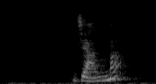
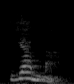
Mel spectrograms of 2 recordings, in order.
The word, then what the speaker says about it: llama: este otro animal, que en español puedes pronunciar llama, como cuando en inglés dices jeans, llama, o también puedes pronunciar llama, como si fuese una letra I.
